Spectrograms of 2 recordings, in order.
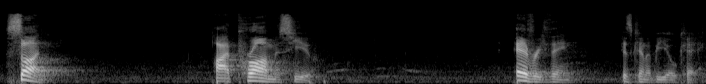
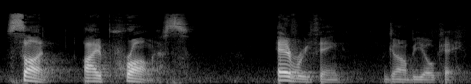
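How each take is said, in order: First: Father quietly calming his son; calm reassurance. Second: Repeating comfort to a worried son; calm reassurance. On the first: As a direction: soothe him, sinking quieter to a hush. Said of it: "in a very calm voice". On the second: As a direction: promise it gently, trailing off. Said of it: "I made a special point to say again". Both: Retold or imitated.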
